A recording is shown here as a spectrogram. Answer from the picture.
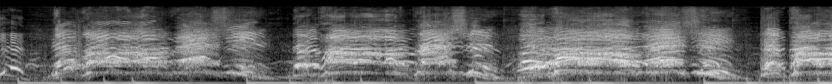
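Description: A large group of children shouting and cheering together in loud bursts about every two seconds, with short breaks between.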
